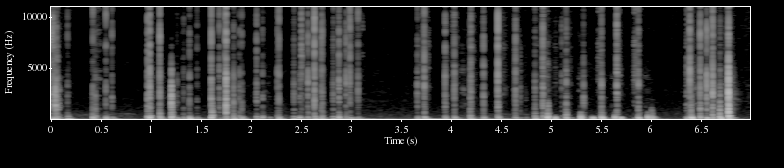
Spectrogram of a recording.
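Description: A flat foil and paper facial sheet mask sachet lying on a table is tapped and scratched with long nails and fingertips. The result is a quick, irregular run of short, dry clicking taps with a faint crinkly edge. There is a brief lull in the middle before the tapping resumes.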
